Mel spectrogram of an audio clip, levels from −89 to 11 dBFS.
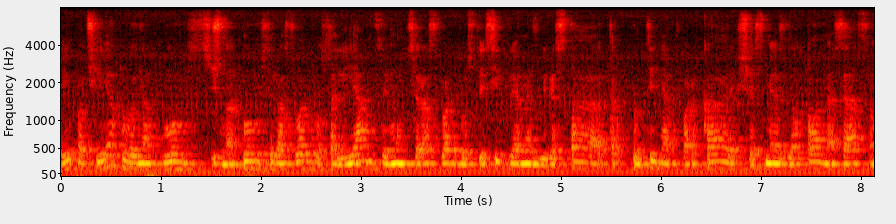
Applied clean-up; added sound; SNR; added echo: none; Idling / Car; 14 dB; reverberation time 0.6 s.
